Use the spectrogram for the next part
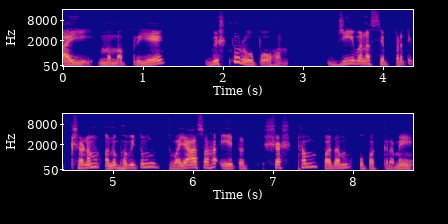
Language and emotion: Sanskrit, neutral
